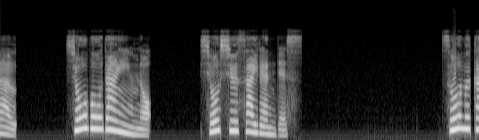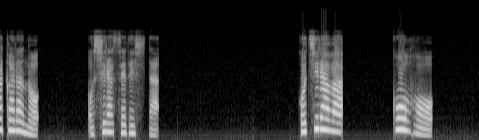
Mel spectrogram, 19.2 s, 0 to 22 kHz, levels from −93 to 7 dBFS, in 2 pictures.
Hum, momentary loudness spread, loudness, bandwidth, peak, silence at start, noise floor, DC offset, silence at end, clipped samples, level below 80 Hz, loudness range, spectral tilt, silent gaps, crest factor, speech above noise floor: none; 17 LU; -13 LUFS; 8 kHz; 0 dBFS; 0 s; -69 dBFS; under 0.1%; 0.95 s; under 0.1%; -62 dBFS; 10 LU; -5 dB/octave; none; 16 dB; 57 dB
